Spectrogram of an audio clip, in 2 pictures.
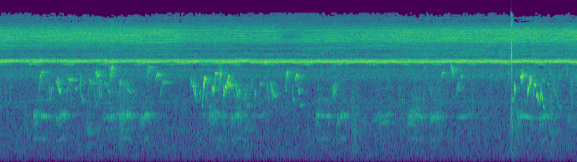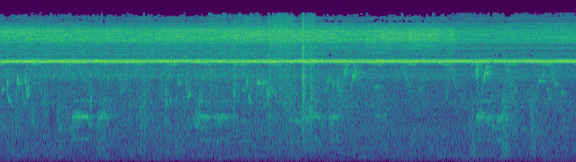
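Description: Small birds chirp and twitter repeatedly nearby.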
